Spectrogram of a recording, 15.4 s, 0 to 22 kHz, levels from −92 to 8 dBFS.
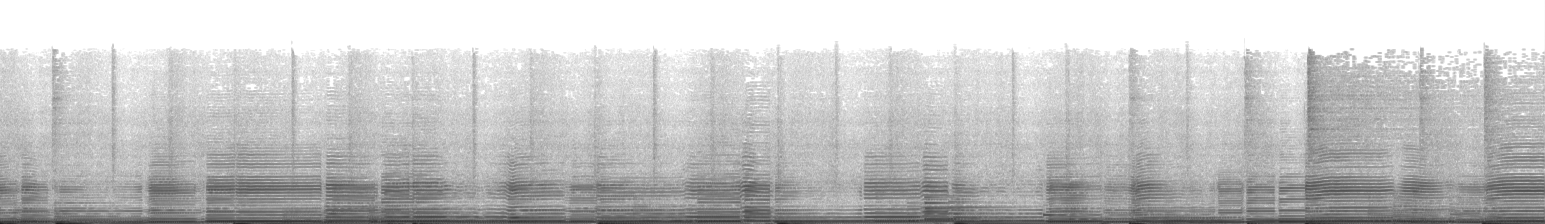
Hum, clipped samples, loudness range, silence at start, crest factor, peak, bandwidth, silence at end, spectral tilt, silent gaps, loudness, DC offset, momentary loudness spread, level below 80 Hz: none; under 0.1%; 2 LU; 0 s; 16 dB; 0 dBFS; 17 kHz; 0 s; -6.5 dB/octave; none; -18 LUFS; under 0.1%; 6 LU; -26 dBFS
